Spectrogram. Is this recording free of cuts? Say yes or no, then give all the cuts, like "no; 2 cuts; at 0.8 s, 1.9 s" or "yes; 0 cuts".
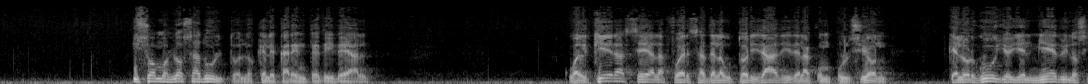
no; 1 cut; at 2.8 s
